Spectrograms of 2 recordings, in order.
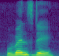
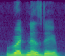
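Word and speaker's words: Wednesday: तो वह नहीं आएगी तो इसका जो करेक्ट प्रनंसीएशन होगा वह होगा वेनसडे नॉट वेडनेसडे for example will arrive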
